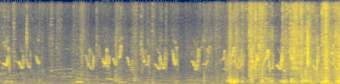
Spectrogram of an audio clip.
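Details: Several captive-bred grey francolin chicks in Punjab, Pakistan give short, high, clipped peeps in quick loose runs, about two per second, before a burst of loud broadband rustling noise swamps the last seconds.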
